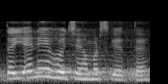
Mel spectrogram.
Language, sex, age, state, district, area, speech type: Maithili, female, 45-60, Bihar, Purnia, rural, spontaneous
